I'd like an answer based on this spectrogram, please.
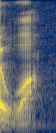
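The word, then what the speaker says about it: は: Pero diréis, esto es un ja. Muy bien, esto es un ja. Pero cuando actúa como partícula, y veremos más adelante lo que es una partícula, se lee wa.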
